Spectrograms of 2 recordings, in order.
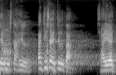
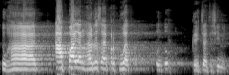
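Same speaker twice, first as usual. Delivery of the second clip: anguished cry to God; 3 semitones higher, 9 dB louder than usual. Retold or imitated. Preacher retelling his plea to God, loud and pleading.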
